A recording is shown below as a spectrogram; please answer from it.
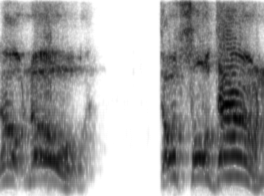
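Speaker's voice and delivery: very high-pitched, drawn-out yell. Acting out a scene yelling from a moving convertible: yelled as Keanu Reeves. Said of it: "yelling from a moving convertible".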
